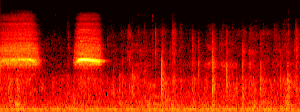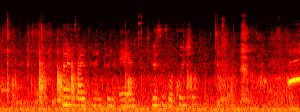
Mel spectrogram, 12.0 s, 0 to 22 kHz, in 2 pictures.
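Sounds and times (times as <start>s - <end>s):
small whistle high note: 0.0s - 0.8s, 1.5s - 2.1s, 11.7s - 12.0s.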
